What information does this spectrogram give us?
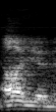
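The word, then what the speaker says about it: אין: Now that's the Hebrew spelling, and Ayin is the way it's pronounced.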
